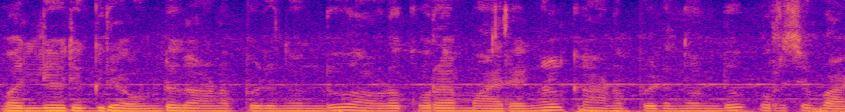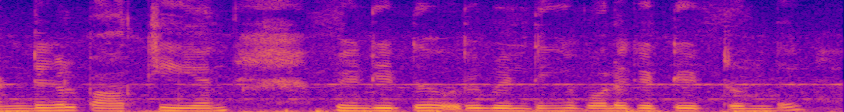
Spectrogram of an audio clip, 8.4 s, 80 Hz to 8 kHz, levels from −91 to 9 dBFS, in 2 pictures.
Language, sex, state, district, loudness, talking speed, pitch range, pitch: Malayalam, female, Kerala, Kollam, -17 LUFS, 115 wpm, 180-195 Hz, 185 Hz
